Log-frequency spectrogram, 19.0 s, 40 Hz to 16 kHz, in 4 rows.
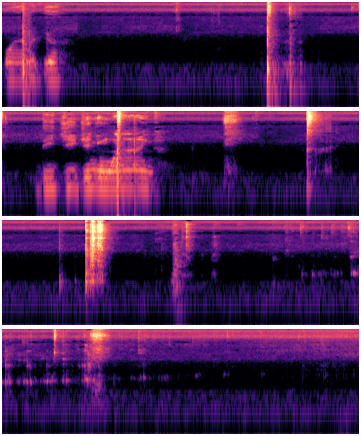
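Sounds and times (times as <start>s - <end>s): soda pouring over ice: 13.3s - 19.0s.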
